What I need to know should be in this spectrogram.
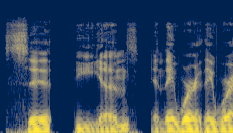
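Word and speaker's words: Scythians: it's it's the word is s-c-y-t-h-i-a-n-s but it's pronounced si theons and they were they were a nomadic tribe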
